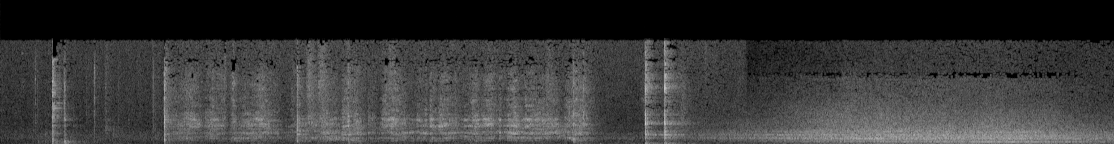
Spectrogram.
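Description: Kitchen sounds of cooking: a spoon stirring and scraping in a pot with sharp metallic clinks of pans and utensils, then a steady sizzling hiss from the stove takes over, close by and with no talking.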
